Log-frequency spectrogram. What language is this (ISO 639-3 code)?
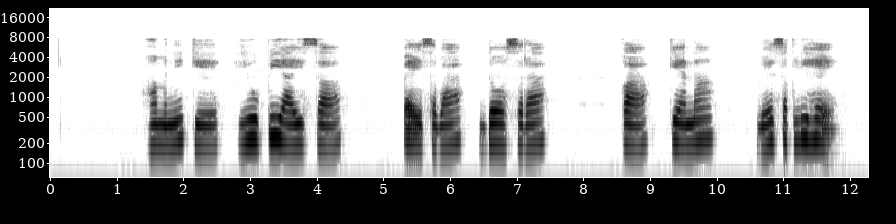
mag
